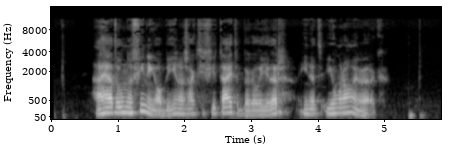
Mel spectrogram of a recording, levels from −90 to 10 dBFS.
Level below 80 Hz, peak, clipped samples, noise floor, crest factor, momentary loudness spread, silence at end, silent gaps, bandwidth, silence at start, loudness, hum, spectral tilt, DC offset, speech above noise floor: -48 dBFS; -2 dBFS; under 0.1%; -54 dBFS; 18 dB; 12 LU; 0.4 s; none; 11.5 kHz; 0.6 s; -19 LUFS; none; -6.5 dB/octave; under 0.1%; 35 dB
